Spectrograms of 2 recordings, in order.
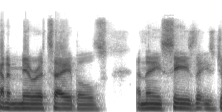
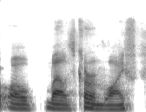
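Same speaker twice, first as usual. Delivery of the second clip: usual speaking voice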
